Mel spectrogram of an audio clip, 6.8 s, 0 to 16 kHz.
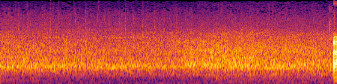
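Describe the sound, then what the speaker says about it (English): A crowd applauds at a wrestling event in the video game WWE 2K19, a steady wash of clapping and cheering that holds at an even level throughout. "And the crowd showing their appreciation."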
